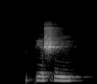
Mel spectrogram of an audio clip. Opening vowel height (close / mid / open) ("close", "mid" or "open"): mid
